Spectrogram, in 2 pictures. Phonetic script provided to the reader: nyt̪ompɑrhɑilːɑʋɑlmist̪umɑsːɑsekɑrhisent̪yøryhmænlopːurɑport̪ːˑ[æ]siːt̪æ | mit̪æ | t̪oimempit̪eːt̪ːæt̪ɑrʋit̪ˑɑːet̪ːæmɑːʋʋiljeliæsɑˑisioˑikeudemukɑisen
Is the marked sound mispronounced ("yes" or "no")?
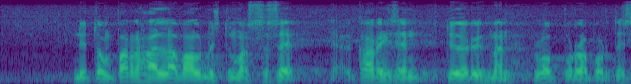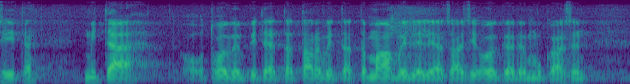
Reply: yes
